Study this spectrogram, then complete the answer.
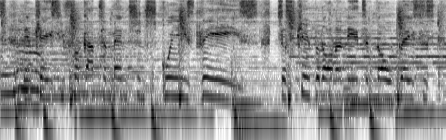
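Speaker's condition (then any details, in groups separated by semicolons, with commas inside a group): No condition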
